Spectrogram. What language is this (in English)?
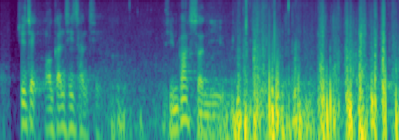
Cantonese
